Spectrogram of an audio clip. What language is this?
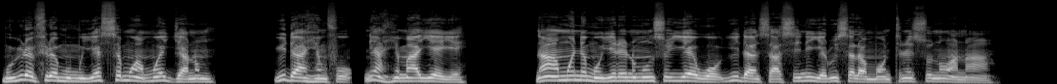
Akan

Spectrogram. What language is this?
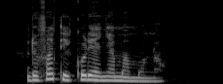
Kikuyu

